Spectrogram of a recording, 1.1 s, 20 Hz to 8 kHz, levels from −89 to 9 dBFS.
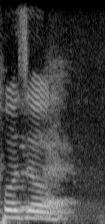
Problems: background conversations at intervals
